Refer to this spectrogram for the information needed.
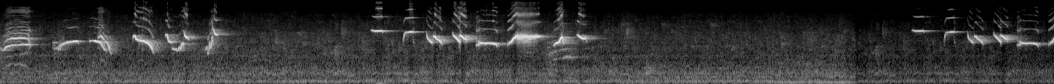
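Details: Oriental magpie-robin singing in loud, continuous form: bursts of rich whistled and buzzy notes with sharp upward and downward slurs, three phrases separated by pauses of about two seconds, quiet low hum between.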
